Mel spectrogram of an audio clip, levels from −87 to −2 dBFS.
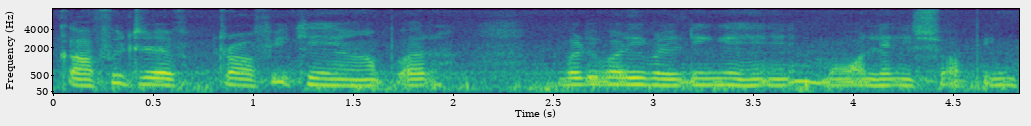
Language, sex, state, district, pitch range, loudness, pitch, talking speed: Hindi, female, Madhya Pradesh, Dhar, 185-200 Hz, -16 LUFS, 190 Hz, 160 wpm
